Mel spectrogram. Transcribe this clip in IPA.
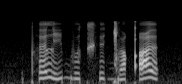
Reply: pʰ ə˧˥˧ l i˧˥ b u˧ t͡ʃʰ ɨ˧ ɡ͡ǀ u˧ qʼ ə˧˥˧

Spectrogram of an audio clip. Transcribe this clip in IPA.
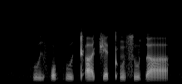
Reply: kʷ iː˨ f ɔ˦ kʷ iː˨ kʼ aː˨ t͡ʃ ɛ˦ kʼ ũ˨ s u˦ ɗ aː˨

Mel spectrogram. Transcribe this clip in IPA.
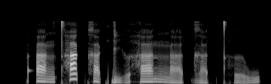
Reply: ʔ a˨˩ ŋ t̪ʰ a˦˥ k̚ x a˨˩ k̚ ɗ i˨˩˨ ə̯ h aː˧ n ŋ aː˨˩ t̚ ɣ a˨˩ t̚ t̪ʰ ə˨˩˦ w

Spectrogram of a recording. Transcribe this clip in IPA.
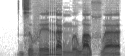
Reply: d͡z ɯ v e r æ ŋ͡m ɵ w a sʷ æ

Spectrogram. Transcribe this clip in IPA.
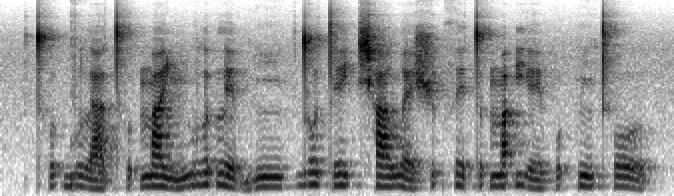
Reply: tʰ ʊ˦ ʔ ɡ u˦˨ l ä˨ tʰ ʊ˦ ʔ m a˦˨ ɪ̯ ɲ u˦ l ʊ˦ ʔ l e˨ b ĩ˦ | d o˦˨ ʊ̯ t e˦ t͡ɕʰ ä˦ w ɛ˨ ʃ ʊ˦ ʔ θ e˦ t ʊ˦ ʔ m ä˦ ʔ j e˨ p ʊ˦ ʔ p ĩ˦ tʰ o˦˨ ʊ̯

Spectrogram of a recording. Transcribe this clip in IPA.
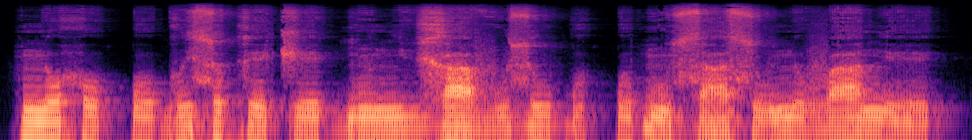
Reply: n o˦ h o˨ k͡p o˨ ɡʷ i˦ s ʊ˦ k e˨ t͡ʃ eː˨ ɡ͡b ũ˨ n i˦ ɣ a˦˨ v u˦ z u˦ ɓ ʊ˨ k͡p ʊ˦ ɓ ũ˨ s a˨˦ s u˨˦ n ʊ˨ β aː˦ n e˨

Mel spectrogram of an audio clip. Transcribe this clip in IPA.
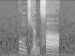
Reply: p ʊ˥˩ ŋ ɕ j ɛ˩ n s ä˥˩

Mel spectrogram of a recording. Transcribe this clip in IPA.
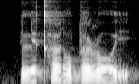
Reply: lʲ ɛ kʰ œ ɾ o b œ ɭ o j

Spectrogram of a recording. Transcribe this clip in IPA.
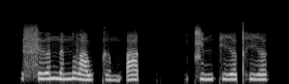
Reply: s ɨ˨˦ ə̯ n ə˨˦ n v a˨˦ w k ə̤˨˩ m ʔ a˦˥ t̚ | t͡ɕ ɨ˨˦ ŋ k i˨˦ ə̯ t̪ʰ i˧ ə̯

